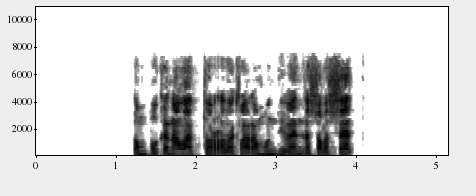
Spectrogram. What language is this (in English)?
Catalan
